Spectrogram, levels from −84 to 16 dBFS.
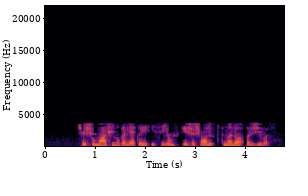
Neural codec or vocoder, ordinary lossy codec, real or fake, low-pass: vocoder, 22.05 kHz, 80 mel bands, HiFi-GAN; MP3, 16 kbps; fake; 3.6 kHz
